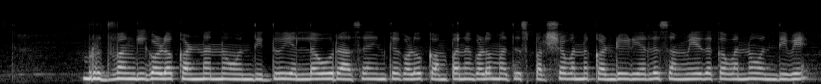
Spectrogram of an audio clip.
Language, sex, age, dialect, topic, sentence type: Kannada, female, 18-24, Mysore Kannada, agriculture, statement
